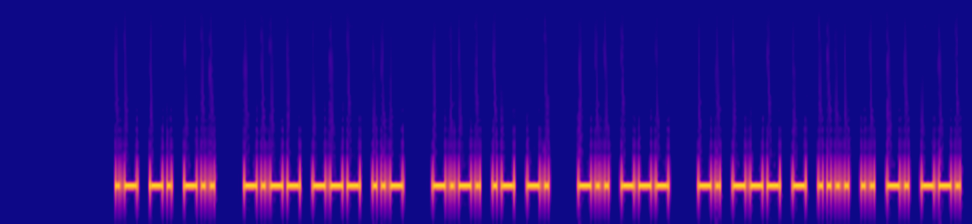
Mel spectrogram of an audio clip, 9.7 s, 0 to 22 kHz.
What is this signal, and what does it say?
Morse code, heard as a keyed tone, about 28 wpm, 700 Hz. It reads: AND YOU CAN DO NOTHING
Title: Sentences from Top 1000 Words - Review Part 1 - 28wpm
